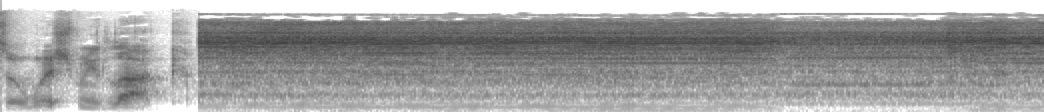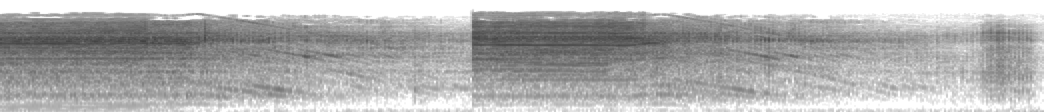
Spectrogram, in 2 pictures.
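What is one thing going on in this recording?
An angle grinder whines loudly, then spins down.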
